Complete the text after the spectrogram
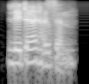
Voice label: "lederhosen", Indian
